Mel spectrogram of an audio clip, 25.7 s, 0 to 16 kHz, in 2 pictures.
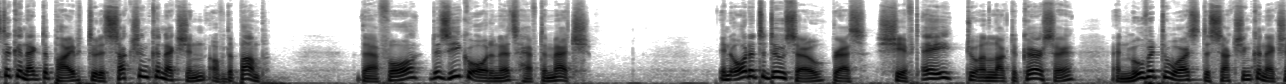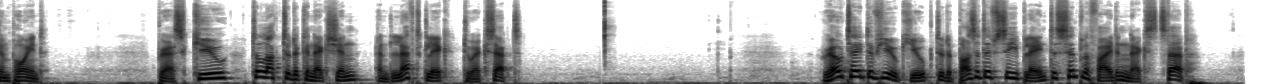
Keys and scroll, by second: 11.6 shift+a.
